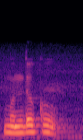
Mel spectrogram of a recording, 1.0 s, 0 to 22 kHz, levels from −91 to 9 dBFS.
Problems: constant background noise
